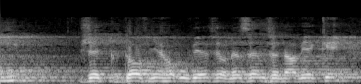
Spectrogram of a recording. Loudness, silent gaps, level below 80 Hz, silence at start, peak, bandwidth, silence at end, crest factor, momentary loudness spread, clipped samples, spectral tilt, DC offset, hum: -12 LUFS; none; -48 dBFS; 0 s; 0 dBFS; 9.6 kHz; 0 s; 12 dB; 10 LU; 0.3%; -7 dB/octave; under 0.1%; none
